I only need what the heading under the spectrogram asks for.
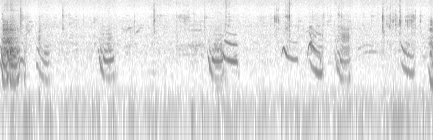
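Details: Grey francolin, known locally as dakhni teetar, giving a series of hoarse, hooked calls that sweep down then up, repeated in quick bursts about every half second over a low rumbling background hum.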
